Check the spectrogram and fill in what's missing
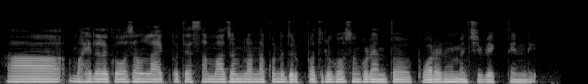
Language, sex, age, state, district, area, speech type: Telugu, male, 18-30, Andhra Pradesh, Kakinada, urban, spontaneous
